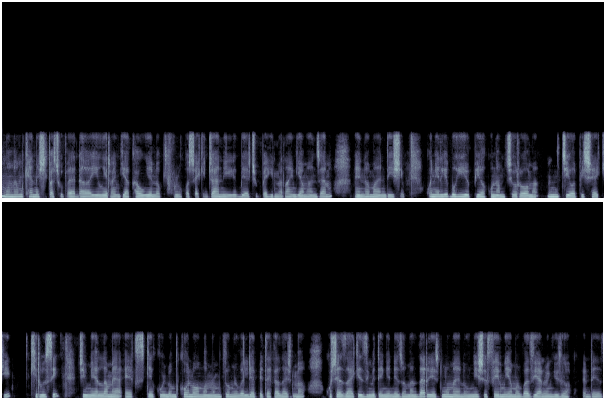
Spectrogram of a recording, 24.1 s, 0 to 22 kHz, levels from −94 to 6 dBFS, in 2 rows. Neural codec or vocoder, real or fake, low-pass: codec, 24 kHz, 0.9 kbps, WavTokenizer, small release; fake; 7.2 kHz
